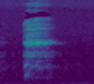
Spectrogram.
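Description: A single short, sharp indrawn breath, a gasp of surprise.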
